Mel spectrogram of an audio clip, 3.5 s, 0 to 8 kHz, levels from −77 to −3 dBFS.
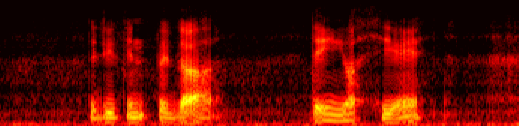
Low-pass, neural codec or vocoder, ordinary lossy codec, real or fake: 7.2 kHz; autoencoder, 22.05 kHz, a latent of 192 numbers a frame, VITS, trained on many speakers; Opus, 32 kbps; fake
